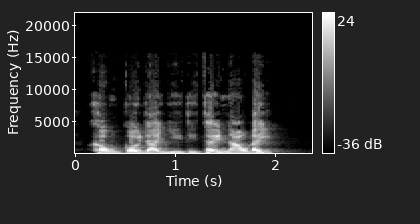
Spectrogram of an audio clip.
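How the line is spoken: Angry snort. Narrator (Vietnamese): Tứ độc thư sinh trên mặt tất cả đều biến sắc, tức giận hừ lên một tiếng

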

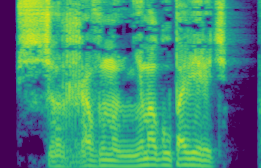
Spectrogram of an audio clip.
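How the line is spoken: Grumbled. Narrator (Russian): пробурчал Керк

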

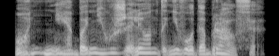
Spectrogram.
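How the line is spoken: Stepmother hissing. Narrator (Russian): прошипела мачеха

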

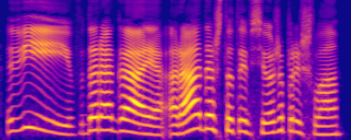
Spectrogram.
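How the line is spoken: Loud friendly greeting. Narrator (Russian): Громко поздоровалась она, приветливо улыбнувшись

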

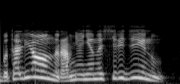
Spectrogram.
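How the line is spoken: Shouted command. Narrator (Russian): выкрикнул

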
